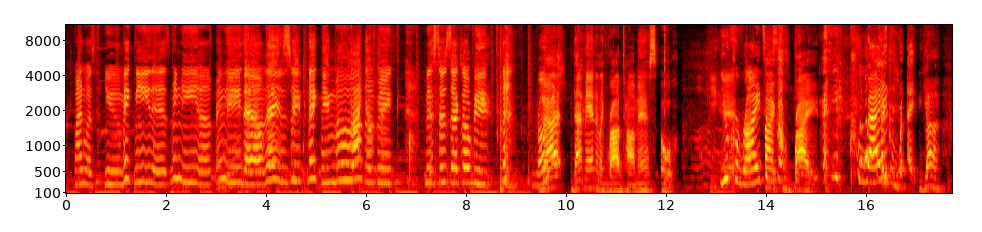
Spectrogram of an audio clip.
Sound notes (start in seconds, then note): 8.8 laughs; 15.1 laughs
